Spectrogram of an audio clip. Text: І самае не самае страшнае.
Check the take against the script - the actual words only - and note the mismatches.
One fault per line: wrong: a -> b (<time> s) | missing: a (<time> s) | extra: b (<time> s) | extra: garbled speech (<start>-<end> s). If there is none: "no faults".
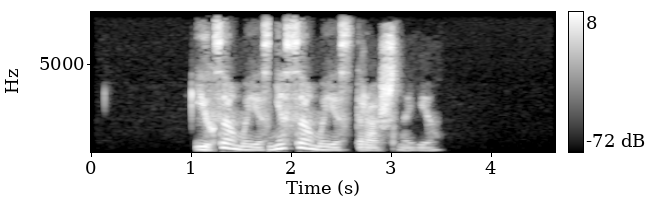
no faults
